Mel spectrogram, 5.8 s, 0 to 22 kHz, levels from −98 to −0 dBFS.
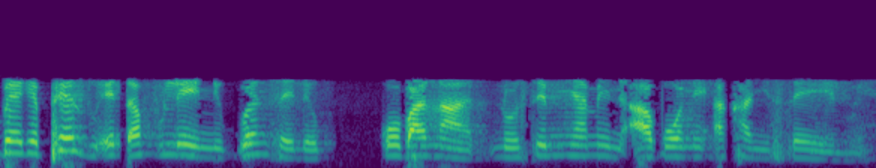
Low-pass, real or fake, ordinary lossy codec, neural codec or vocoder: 3.6 kHz; real; AAC, 16 kbps; none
